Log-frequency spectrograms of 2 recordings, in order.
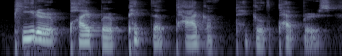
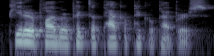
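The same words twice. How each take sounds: First: Slow, deliberate "Peter Piper picked a pack of pickled peppers", every word separated; each word emphasized. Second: Said in the usual way. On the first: Shown as a demonstration. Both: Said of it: "You emphasize each word".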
